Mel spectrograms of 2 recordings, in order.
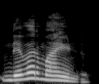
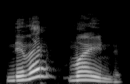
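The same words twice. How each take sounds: First: Said in the usual way. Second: "never mind" drawn out very slowly, each word spelled out clearly; slow repeat for the class. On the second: Shown as a demonstration. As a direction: dictate "never mind" slowly so pupils can copy it. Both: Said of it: "क्या हुआ?".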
